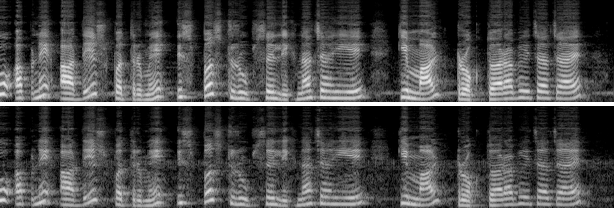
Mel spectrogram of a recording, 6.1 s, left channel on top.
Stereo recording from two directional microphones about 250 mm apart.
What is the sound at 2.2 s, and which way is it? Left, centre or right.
Speech, centre.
